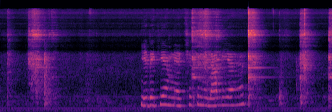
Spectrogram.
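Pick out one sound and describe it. A metal spatula scrapes and stirs crumbly dough in a metal pan.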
